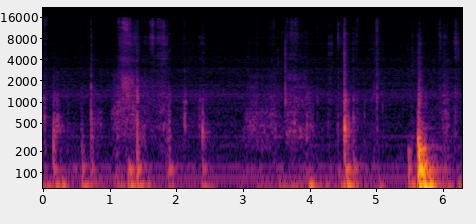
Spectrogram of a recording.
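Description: Hands handling a cardboard box of trading-card packs: scattered light taps and scrapes, with one louder dull thump near the end.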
